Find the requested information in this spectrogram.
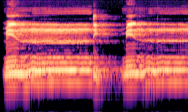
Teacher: Nun sukun bertemu dal, disamarkan disertai dengungan. Suara nun sukun ini masih terlihat ketika mendengungkan. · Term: ikhfa aqrab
